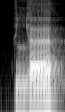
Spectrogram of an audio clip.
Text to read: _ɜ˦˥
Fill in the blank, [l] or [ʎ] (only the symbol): ʎ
